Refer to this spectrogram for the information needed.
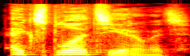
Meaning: to exploit
- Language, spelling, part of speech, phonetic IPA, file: Russian, эксплуатировать, verb, [ɪkspɫʊɐˈtʲirəvətʲ], Ru-эксплуатировать.ogg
